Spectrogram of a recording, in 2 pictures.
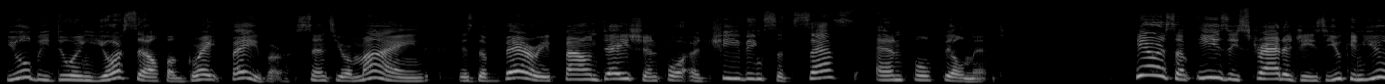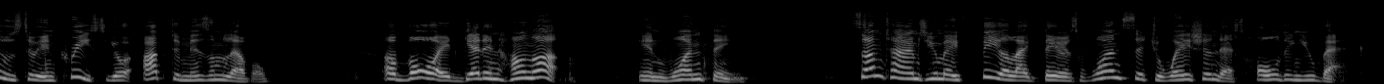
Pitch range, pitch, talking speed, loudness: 190-275 Hz, 225 Hz, 110 wpm, -34 LUFS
